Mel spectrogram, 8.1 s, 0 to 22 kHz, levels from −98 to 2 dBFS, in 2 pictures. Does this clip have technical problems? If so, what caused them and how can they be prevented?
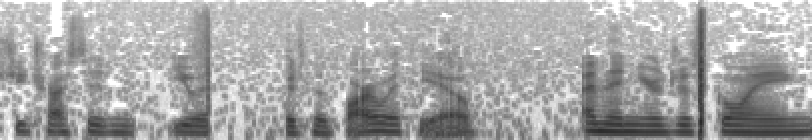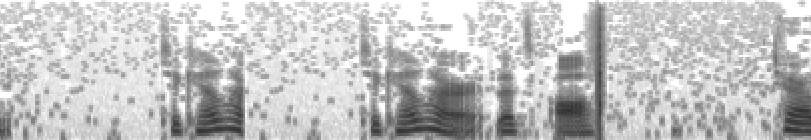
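Yes. Overdone noise removal affects the whole speech clip. The reduction was set too strong. Frequency bands near the noise estimate were pulled down or cut, and quiet parts of the voice went too. The background drops and breaks up into twinkling specks. Use gentler reduction settings and record in a quieter space.

Three wireless microphone squelch dropouts occur, at 0.92 to 1.50 s, 3.47 to 3.60 s and 6.96 to 7.46 s. Each time, the FM signal fades and hiss rises. The receiver's squelch then mutes the output for about 394 ms, 83 ms and 365 ms. Keep the transmitter in range and clear line of sight of the receiver.

A stream segment repeated from 5.26 to 6.26 s. The player fetched or queued the same segment twice. About one second of the programme plays again, with a small blip at the jump back. 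Fix the player's segment tracking so each segment is queued only once.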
